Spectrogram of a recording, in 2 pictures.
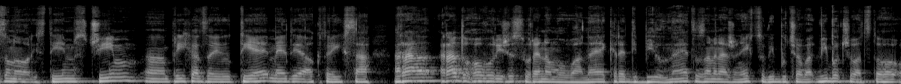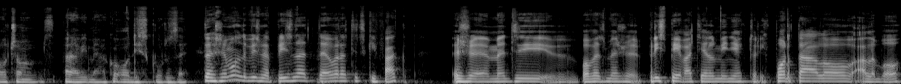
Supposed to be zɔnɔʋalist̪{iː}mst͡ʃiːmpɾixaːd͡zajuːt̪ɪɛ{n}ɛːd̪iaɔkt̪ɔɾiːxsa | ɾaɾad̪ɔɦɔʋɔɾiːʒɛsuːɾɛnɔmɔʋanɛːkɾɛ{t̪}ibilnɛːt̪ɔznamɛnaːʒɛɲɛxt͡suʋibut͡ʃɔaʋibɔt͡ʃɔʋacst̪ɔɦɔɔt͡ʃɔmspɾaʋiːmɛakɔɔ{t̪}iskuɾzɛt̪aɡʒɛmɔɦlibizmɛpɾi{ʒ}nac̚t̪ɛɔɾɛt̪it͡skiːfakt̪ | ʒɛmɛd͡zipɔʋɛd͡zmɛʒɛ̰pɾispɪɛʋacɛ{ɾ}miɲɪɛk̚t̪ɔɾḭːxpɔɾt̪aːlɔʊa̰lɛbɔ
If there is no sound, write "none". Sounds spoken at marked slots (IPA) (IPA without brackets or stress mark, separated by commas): iː, m, d̪, d̪, z, ʎ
